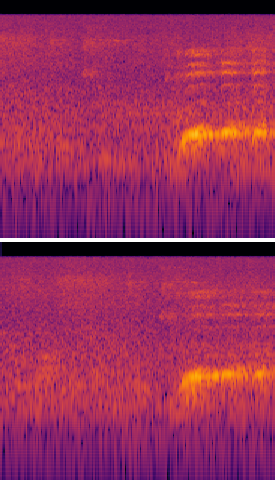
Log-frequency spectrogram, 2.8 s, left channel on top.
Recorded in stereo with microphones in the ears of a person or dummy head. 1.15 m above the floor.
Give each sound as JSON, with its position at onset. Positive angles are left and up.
{"t": 1.6, "sound": "laughter", "side_deg": 60, "distance_m": 7.0}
